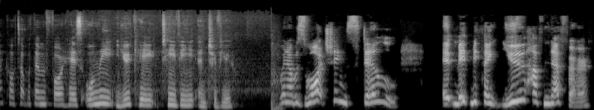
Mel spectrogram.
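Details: Adult woman speaking; normal speech.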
